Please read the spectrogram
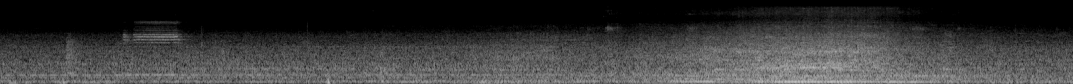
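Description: Steady background traffic noise, then a motor vehicle passing: its engine hum and road noise rise about seven seconds in, peak, and fade before the end.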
